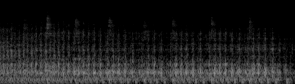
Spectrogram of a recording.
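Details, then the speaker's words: New 2023 Beta 250 RR two-stroke after a needle change, air screw about 1.5 turns out: a loose, lopey burble ticking over slowly at a deliberately low idle, almost stalling; normal for this setup. "low like almost stalling I bet if I give it a couple revs sounds good betas are crispy sounding that's about it that's what we're looking for"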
